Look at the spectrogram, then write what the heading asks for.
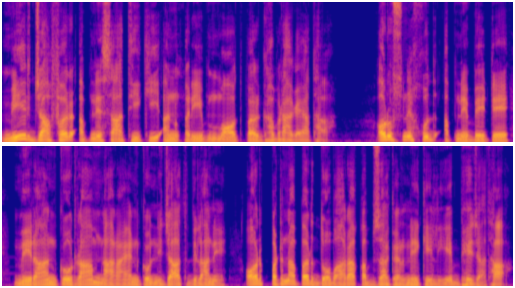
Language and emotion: Urdu, neutral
